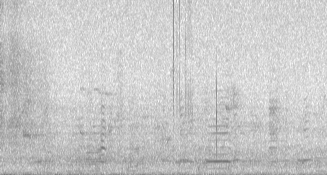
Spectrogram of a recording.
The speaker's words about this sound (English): We still got some arguing geese. Honk, honk, honk. Honk, honk, honk. They're saying hello.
